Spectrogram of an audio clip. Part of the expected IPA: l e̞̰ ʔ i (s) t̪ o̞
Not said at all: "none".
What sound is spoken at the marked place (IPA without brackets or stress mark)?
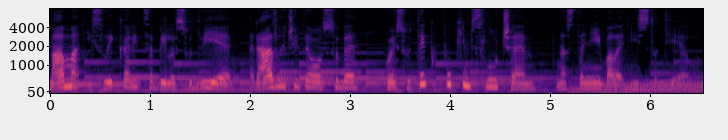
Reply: s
